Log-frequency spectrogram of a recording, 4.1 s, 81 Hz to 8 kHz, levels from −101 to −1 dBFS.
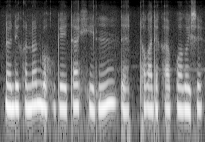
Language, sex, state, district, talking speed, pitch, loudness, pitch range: Assamese, female, Assam, Sonitpur, 115 wpm, 245 Hz, -13 LUFS, 240-255 Hz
